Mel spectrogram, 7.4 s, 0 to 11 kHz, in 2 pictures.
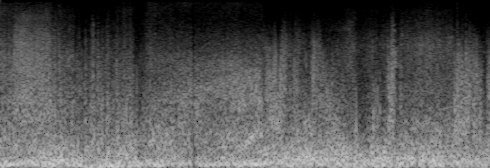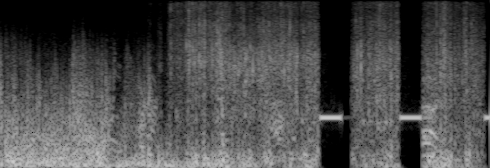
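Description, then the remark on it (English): A loud, continuous roaring rush of a small Taylorcraft BL-64 aircraft plunging down after engine failure and crashing, giving way to harsh bursts of static broken by abrupt cutouts and short, steady electronic beeps. “And then engine failure happened and he took it down and crashed it.”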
